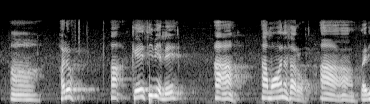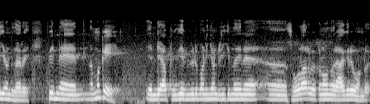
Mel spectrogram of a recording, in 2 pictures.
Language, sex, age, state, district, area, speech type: Malayalam, male, 60+, Kerala, Kollam, rural, spontaneous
